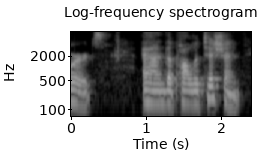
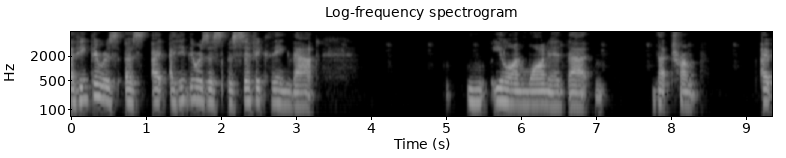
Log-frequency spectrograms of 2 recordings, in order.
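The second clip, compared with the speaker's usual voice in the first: stuttering, stammering speech. Mid-sentence, the speaker loses the thread, stuttering. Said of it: "I'm stuttering here".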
